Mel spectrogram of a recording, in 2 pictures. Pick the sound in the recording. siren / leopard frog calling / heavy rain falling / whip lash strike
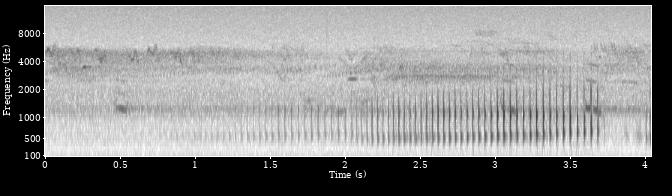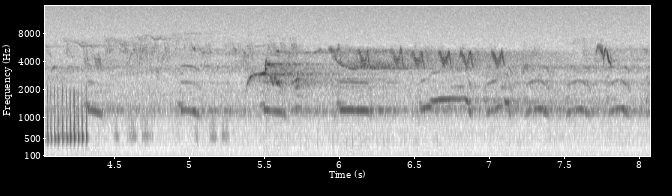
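leopard frog calling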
